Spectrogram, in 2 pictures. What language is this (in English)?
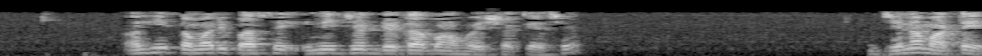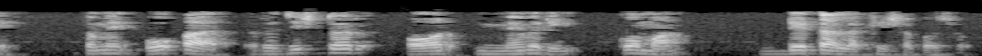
Gujarati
